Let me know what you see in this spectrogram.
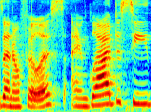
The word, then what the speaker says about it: Xenophilius: You mentioned it a little bit, but so whenever they are reading, whenever Hermione is reading about the Deathly Hallows, basically Xenophilus. I literally Googled that, so I pronounced that correctly. I was like, how do I pronounce his name? So it's spelled like X-E-N-O.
